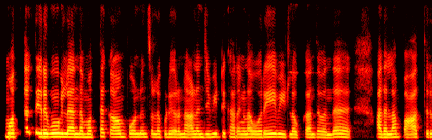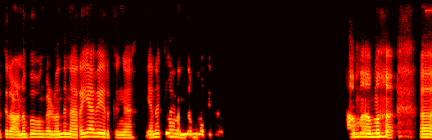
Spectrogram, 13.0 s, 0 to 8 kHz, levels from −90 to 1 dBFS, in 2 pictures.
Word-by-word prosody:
மொத்த 200 Hz, +4 st, 0 dB
தெருவும், 200 Hz, 0 st, +7 dB
இல்ல 185 Hz, -, +5 dB
அந்த 180 Hz, 0 st, +2 dB
மொத்த 180 Hz, +2 st, -4 dB, 0.2 s
காம்பவுண்டுன்னு 185 Hz, 0 st, 0 dB
சொல்லக்கூடிய, 180 Hz, 0 st, -3 dB
ஒரு 170 Hz, -, -1 dB
4,5 175 Hz, 0 st, 0 dB
வீட்டுக்காரங்கலாம் 175 Hz, -2 st, -2 dB
ஒரே 180 Hz, +2 st, +1 dB
வீட்டில 170 Hz, -1 st, -2 dB
உட்காந்து 170 Hz, 0 st, -3 dB
வந்து, 175 Hz, +4 st, 0 dB, 0.6 s
அதெல்லாம் 175 Hz, +2 st, 0 dB
பார்த்துருக்கிற 185 Hz, -1 st, -2 dB
அனுபவங்கள் 175 Hz, 0 st, -1 dB
வந்து 185 Hz, +3 st, +1 dB
நிறையாவே 205 Hz, +5 st, +1 dB
இருக்குங்க. 155 Hz, -1 st, -4 dB, 0.4 s
எனக்கெல்லாம் 195 Hz, +1 st, -2 dB
அந்த 165 Hz, +1 st, 0 dB
மாரிதான். 320 Hz, -, -9 dB, 1.9 s
ஆமா, 200 Hz, 0 st, +1 dB
ஆமா. 200 Hz, +1 st, +5 dB, 0.6 s
ஆ -, -, +5 dB
180 Hz, 120 wpm, -24 LUFS, 175-190 Hz, 1.9 s, தெருவும்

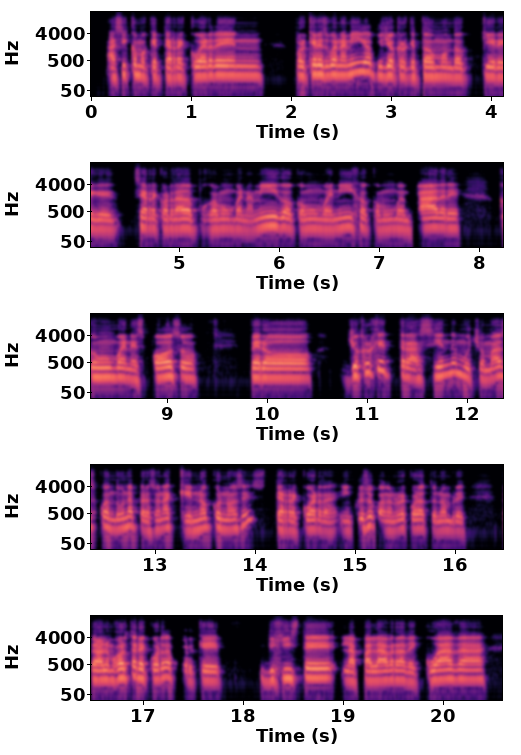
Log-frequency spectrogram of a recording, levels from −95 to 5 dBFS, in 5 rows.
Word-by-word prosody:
así 150 Hz, +5 st, -1 dB
como 170 Hz, -5 st, -2 dB
que 155 Hz, -, 0 dB
te 145 Hz, -, +2 dB
recuerden, 165 Hz, +2 st, +2 dB, 0.3 s
porque 165 Hz, +2 st, +1 dB
eres 185 Hz, -1 st, +5 dB
buen 180 Hz, -1 st, +3 dB
amigo. 210 Hz, +4 st, +2 dB
Pues 160 Hz, -1 st, -6 dB
yo 165 Hz, -1 st, +4 dB
creo 155 Hz, -2 st, -3 dB
que 150 Hz, -, -2 dB
todo 155 Hz, -1 st, +1 dB
mundo, 145 Hz, -2 st, -4 dB
quiere 135 Hz, -4 st, -1 dB
ser 155 Hz, -2 st, 0 dB
recordado 140 Hz, 0 st, +1 dB
p -, -, -20 dB
como 135 Hz, +1 st, -5 dB
un 140 Hz, -, -10 dB
buen 135 Hz, -3 st, -6 dB
amigo, 160 Hz, +3 st, -1 dB
como 140 Hz, +1 st, -6 dB
un 145 Hz, -, -8 dB
buen 135 Hz, +1 st, -5 dB
hijo, 155 Hz, -3 st, -5 dB
como 130 Hz, 0 st, -11 dB
un 140 Hz, -, -11 dB
buen 135 Hz, -3 st, -7 dB
padre, 150 Hz, +1 st, +3 dB, 0.4 s
como 170 Hz, 0 st, 0 dB
un 170 Hz, -, -4 dB
buen 165 Hz, -3 st, +1 dB
esposo. 170 Hz, +3 st, +2 dB, 0.5 s
Pero, 160 Hz, -1 st, +3 dB, 0.3 s
yo 195 Hz, +8 st, +2 dB
creo 245 Hz, +2 st, -2 dB
que 290 Hz, -2 st, +2 dB
trasciende 185 Hz, +4 st, -2 dB
mucho 165 Hz, -7 st, -6 dB
más, 180 Hz, +6 st, 0 dB
cuando 180 Hz, -5 st, -3 dB
una 200 Hz, +3 st, 0 dB
persona 150 Hz, +6 st, -3 dB
que 140 Hz, -6 st, -2 dB
no 175 Hz, +4 st, -3 dB
conoces, 180 Hz, -, -5 dB
te 150 Hz, -, +2 dB
recuerda, 145 Hz, -1 st, -2 dB
incluso, 145 Hz, +8 st, -4 dB
cuando 140 Hz, -, -3 dB
no 155 Hz, -, -7 dB
recuerda 160 Hz, -1 st, -1 dB
tu 145 Hz, -, -9 dB
nombre. 140 Hz, -3 st, -7 dB, 0.3 s
Pero 165 Hz, -, +6 dB
a -, -, +3 dB
lo 165 Hz, -, +1 dB
mejor 185 Hz, +4 st, +4 dB
te -, -, +4 dB
recuerda, 180 Hz, +2 st, +3 dB
porque 150 Hz, -1 st, -1 dB, 0.3 s
dijiste 185 Hz, +4 st, +3 dB
la 145 Hz, -2 st, +2 dB
palabra 155 Hz, +1 st, +4 dB
adecuada. 170 Hz, +4 st, +2 dB
160 Hz, 195 wpm, -24 LUFS, 145-175 Hz, 0.5 s, Pero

